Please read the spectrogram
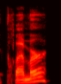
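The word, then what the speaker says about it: Klemmer: spell my last name my name is pronounced clemmer but that's fine just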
